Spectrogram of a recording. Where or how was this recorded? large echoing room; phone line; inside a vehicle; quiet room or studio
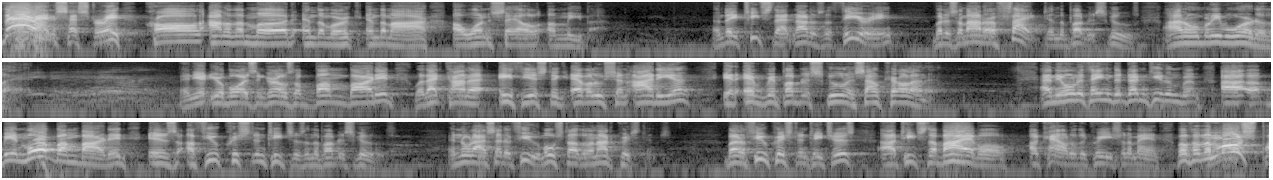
large echoing room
